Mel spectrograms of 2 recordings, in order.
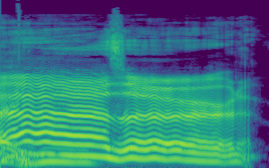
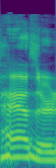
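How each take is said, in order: First: The word is said in a spooky, scary voice. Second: The word is said in a plain, ordinary voice.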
